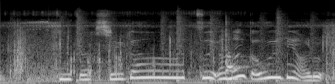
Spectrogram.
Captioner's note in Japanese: 鼻歌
